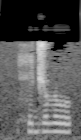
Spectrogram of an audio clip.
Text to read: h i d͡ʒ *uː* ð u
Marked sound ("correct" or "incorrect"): incorrect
